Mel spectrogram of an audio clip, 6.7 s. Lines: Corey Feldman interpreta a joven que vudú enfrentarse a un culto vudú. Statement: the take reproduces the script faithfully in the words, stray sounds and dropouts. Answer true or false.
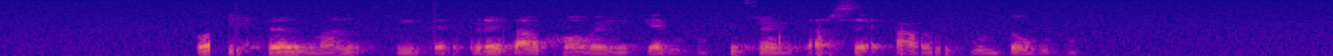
false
